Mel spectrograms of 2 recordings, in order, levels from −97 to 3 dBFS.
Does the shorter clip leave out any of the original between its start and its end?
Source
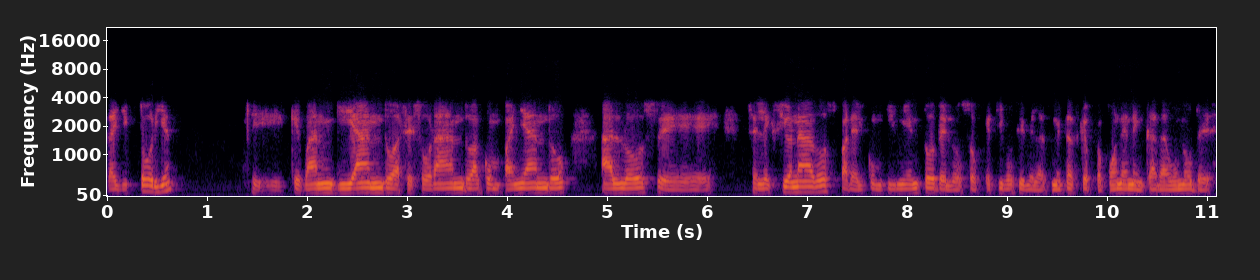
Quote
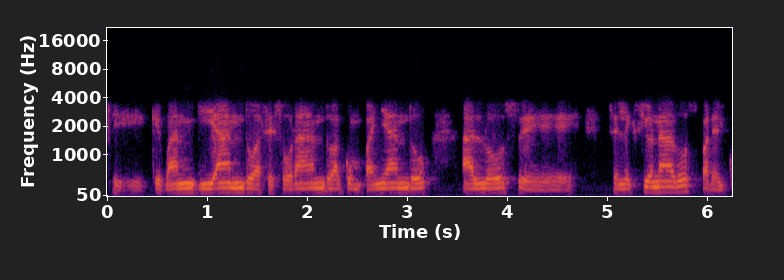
no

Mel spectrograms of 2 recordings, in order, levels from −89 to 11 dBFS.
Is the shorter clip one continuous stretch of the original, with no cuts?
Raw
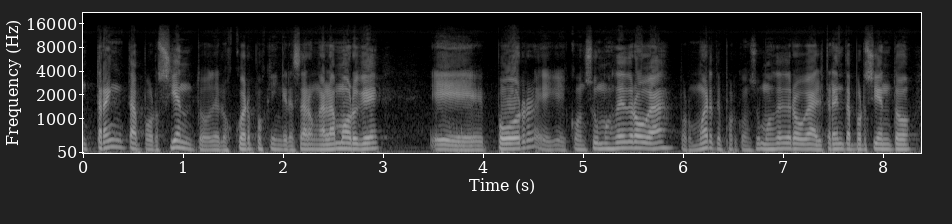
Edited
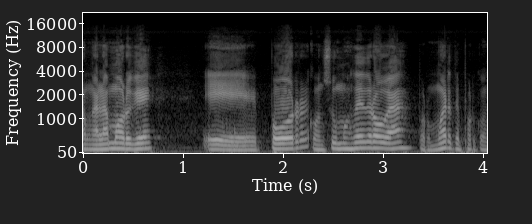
no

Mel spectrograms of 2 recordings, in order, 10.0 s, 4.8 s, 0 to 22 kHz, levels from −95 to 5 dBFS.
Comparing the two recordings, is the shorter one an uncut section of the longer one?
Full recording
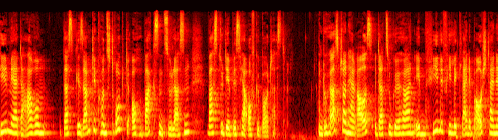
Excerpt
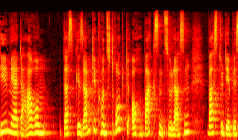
yes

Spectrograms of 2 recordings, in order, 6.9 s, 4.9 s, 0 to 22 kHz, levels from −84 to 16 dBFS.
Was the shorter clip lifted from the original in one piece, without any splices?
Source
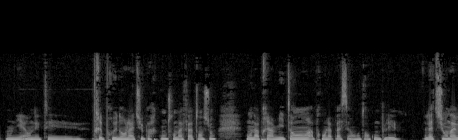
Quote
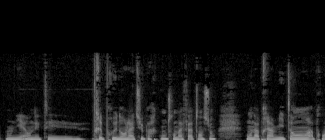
yes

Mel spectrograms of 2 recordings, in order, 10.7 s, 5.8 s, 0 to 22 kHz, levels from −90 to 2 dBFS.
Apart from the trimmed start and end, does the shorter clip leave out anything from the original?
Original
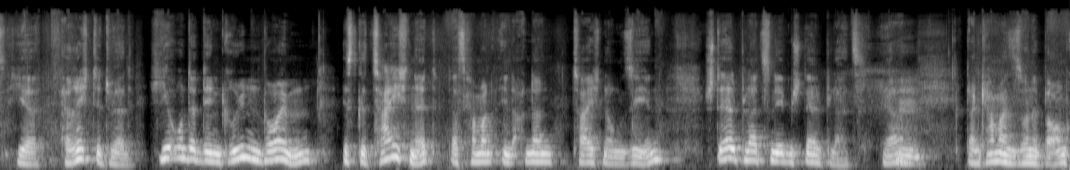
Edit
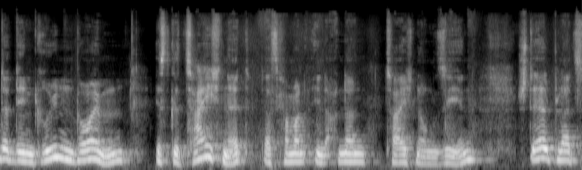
no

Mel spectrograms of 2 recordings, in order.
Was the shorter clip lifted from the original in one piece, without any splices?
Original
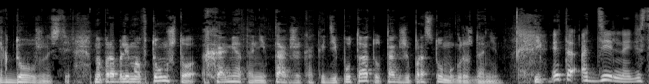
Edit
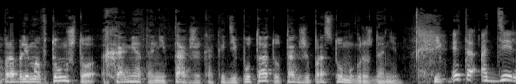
yes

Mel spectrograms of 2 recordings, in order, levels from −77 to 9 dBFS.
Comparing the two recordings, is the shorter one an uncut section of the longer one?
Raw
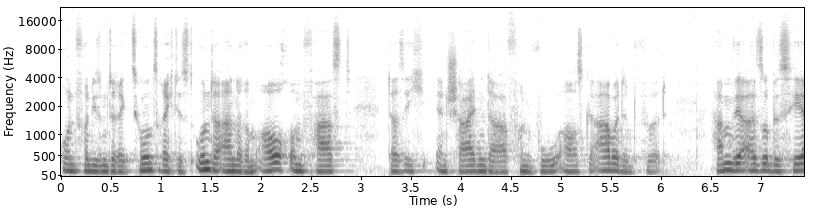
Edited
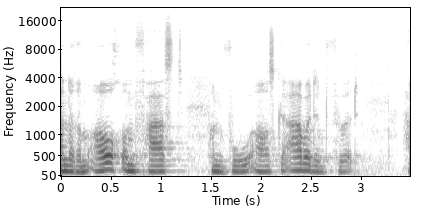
no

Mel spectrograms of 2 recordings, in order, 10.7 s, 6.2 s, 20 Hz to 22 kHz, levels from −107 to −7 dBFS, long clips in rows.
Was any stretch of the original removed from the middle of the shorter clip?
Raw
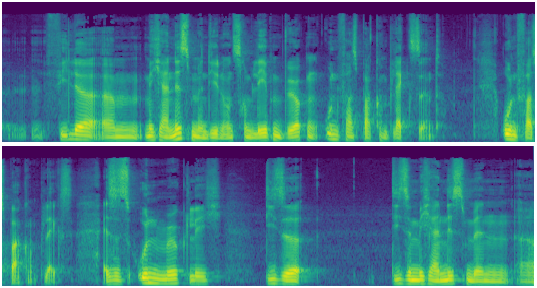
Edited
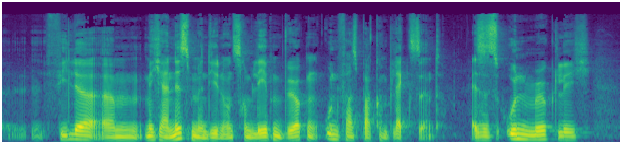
yes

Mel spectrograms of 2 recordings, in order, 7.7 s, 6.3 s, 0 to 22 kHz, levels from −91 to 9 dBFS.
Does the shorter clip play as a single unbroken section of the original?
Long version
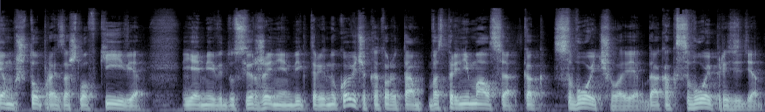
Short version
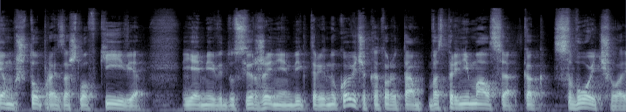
yes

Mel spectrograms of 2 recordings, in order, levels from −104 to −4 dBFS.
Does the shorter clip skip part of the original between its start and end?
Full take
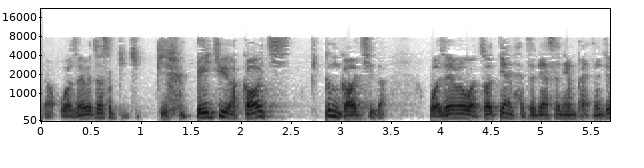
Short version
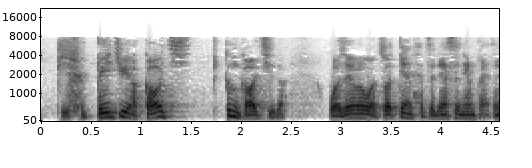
no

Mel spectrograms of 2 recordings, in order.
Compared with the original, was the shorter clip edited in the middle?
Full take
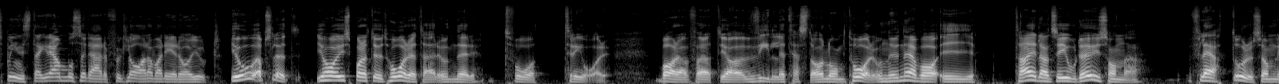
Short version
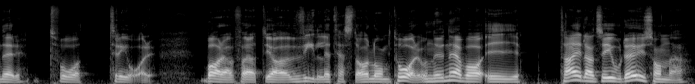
no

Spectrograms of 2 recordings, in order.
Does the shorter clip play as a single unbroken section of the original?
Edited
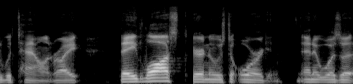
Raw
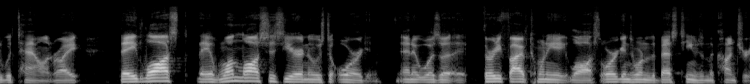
no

